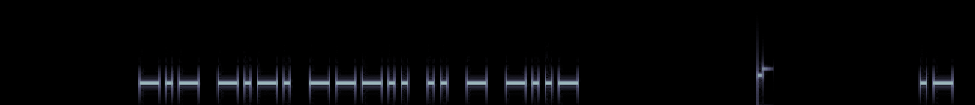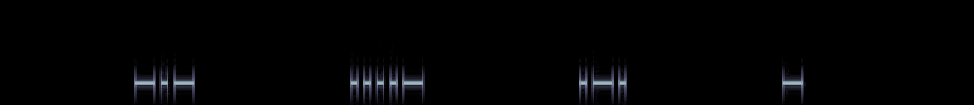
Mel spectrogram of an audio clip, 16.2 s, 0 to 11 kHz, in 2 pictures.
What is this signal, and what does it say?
Morse code, heard as a keyed tone, about 22 wpm, spaced as for 10 wpm, 700 Hz. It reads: KC8ITX AK4RT
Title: USA Call Signs - 8x Character Spacing - 22wpm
